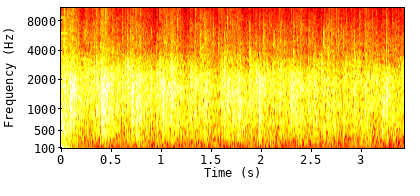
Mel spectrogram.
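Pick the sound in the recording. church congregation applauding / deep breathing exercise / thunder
church congregation applauding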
